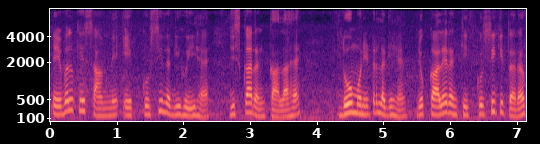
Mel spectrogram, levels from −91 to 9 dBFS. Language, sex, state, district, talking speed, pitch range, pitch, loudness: Hindi, male, Punjab, Pathankot, 200 wpm, 150-190 Hz, 170 Hz, -19 LUFS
